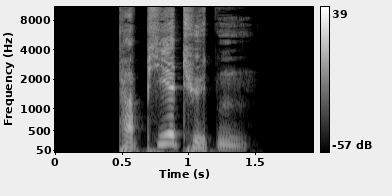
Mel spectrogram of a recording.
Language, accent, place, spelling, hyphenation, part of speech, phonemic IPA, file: German, Germany, Berlin, Papiertüten, Pa‧pier‧tü‧ten, noun, /paˈpiːɐ̯ˌtyːtn̩/, De-Papiertüten.ogg
- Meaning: plural of Papiertüte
